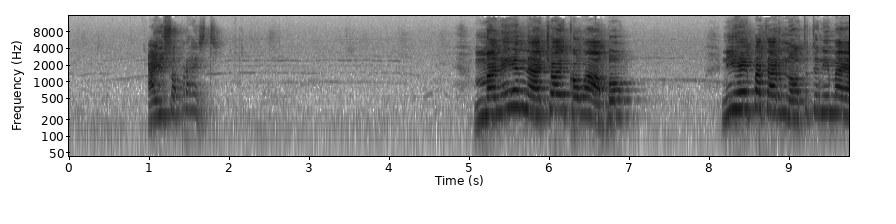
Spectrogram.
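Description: An elderly man speaks slowly and with emphasis through a microphone, in short phrases with pauses.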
